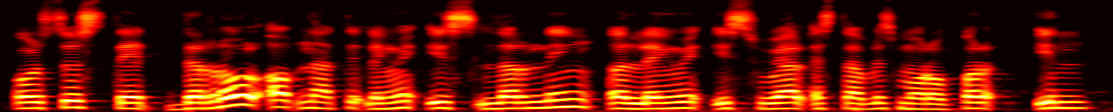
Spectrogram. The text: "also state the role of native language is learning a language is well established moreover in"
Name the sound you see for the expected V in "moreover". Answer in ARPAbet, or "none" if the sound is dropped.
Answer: P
